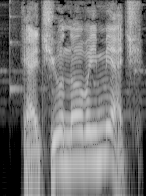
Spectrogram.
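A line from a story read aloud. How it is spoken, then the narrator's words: Shouting at full strength. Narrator (Russian): что есть мочи, закричал дружок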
